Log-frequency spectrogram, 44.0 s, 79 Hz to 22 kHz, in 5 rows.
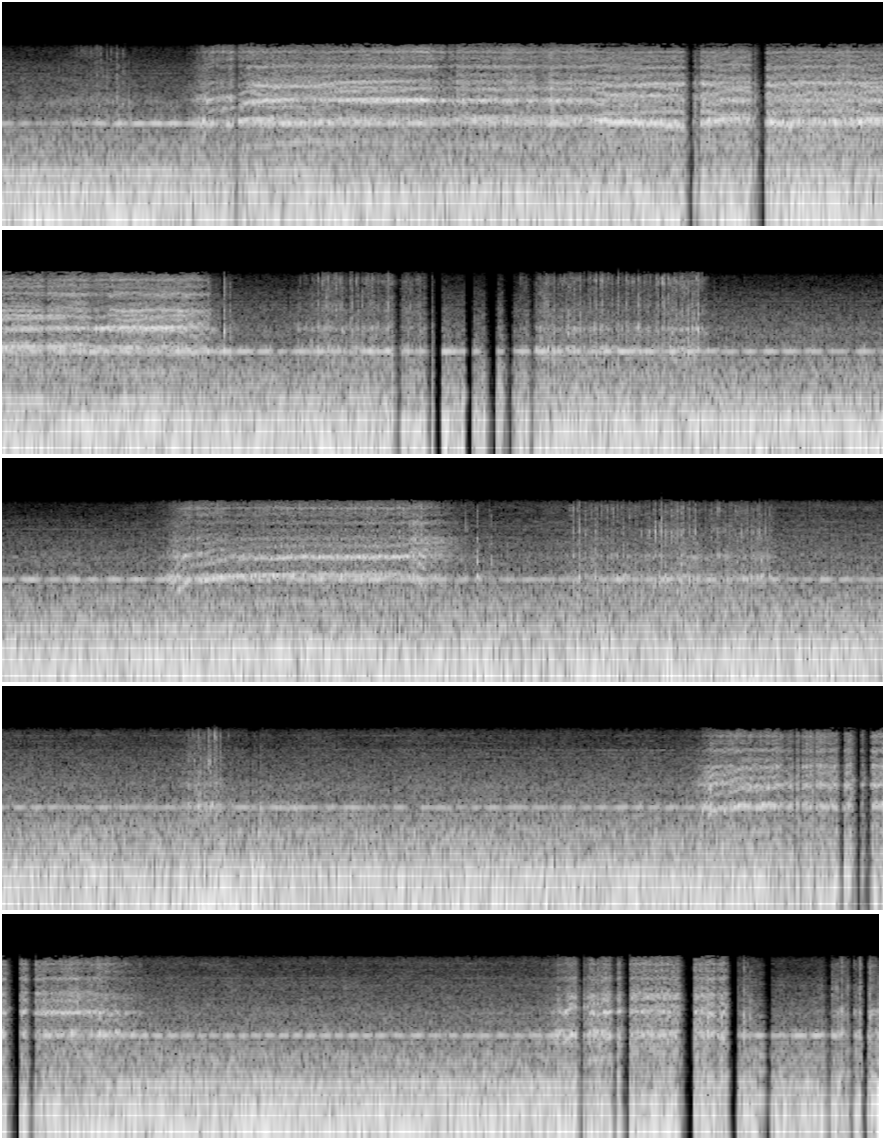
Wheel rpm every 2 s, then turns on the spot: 20, 90, 160, 160, 160, 110, 20, 10, 0, 60, 120, 20, 0, 10, 0, 0, 120, 100, 0, 20, 100, 10.
0-2 12-16 22-24 26-28 40-44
